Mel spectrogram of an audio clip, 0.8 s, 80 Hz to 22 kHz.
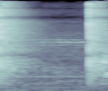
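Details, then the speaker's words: Focused shockwave therapy device, self-demonstrated off any joint at intensity 8 before being raised toward 9–10: a single sharp crack, then a fading hiss and a second crack as the applicator fires. "तो इस तरीके से आप देख सकते हैं। ये shock आ रहे हैं। अभी एट इंटेंसिटी है।"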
